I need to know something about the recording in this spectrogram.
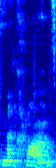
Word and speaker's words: macarons: for learning how to bake macaroons macarons I think it's macarons if you say it properly but the cute little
